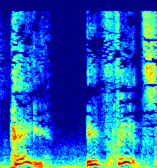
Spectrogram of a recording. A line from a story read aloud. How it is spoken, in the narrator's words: she cried happily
